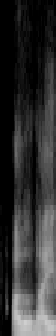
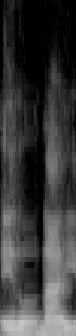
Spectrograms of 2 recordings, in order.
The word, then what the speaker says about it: Adonai: Entonces ellos pronuncian Adonai o Edonai de alguna manera. Es como una AE, es un poquito extraño, porque acuérdense que es como cuando uno pronuncia también en inglés, que no es exactamente la vocal como nosotros pensamos, ¿verdad? Sino que es una A entre A y E. Entonces, por eso algunos pronuncian Adonai y otros pronuncian Edonai.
